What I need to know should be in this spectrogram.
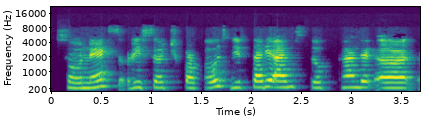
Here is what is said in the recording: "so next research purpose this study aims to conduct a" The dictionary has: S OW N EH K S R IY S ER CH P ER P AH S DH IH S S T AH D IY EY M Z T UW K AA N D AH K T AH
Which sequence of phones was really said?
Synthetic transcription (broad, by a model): S OW N EH K S R IY S ER CH P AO P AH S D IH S S T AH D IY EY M S T UW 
